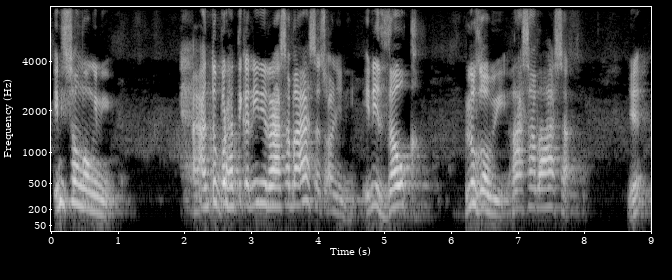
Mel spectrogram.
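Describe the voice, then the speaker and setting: A man with a fairly high, bright voice gives a Quran study lecture. He breaks down each Arabic phrase and explains it in a lively, teasing way. He slips easily into casual slang along the way. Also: normal speed, pauses often. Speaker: Quran teacher.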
